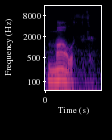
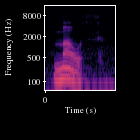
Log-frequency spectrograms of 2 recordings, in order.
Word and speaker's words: mouth: over here we have a very difficult english pronunciation just like in thin or thing right and the pronunciation for this one is okay so it's mouth mouth mouth and next we have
